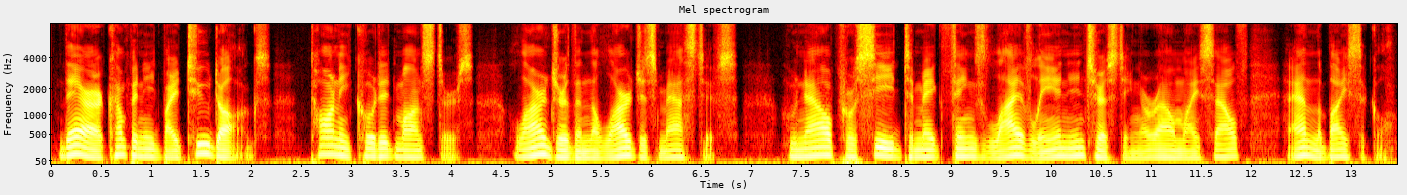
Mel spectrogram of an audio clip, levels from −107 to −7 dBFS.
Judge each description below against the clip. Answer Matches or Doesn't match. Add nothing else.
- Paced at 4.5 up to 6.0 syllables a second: Doesn't match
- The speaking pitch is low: Matches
